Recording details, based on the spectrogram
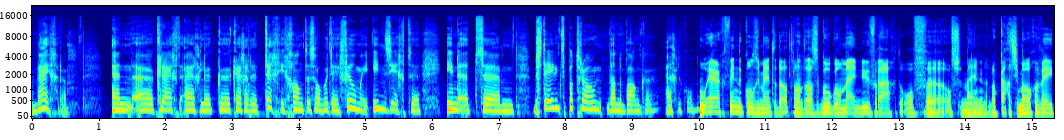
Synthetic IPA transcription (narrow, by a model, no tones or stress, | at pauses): nʋɛjχərə̰ | ɛnkrɛjχtɛ̰jɣənləkkːrɛjɣədətɛχiχɑntɪsɑlˠbməteːfɪːlˠmɪːɹɪnzɪχtəɪnə̰t | bəsteːdɪŋspatroːndɑndəbɑŋkəɛjɣən̩ləkɔ̰ndɦuɛɹχfɪndəkɔnzymɛntədɑtʋɑntɑlˠsɡuːɡəlˠmɛjnyvraːχtɔ̰fɔ̰fsəmɛ̰jnlokaːtsimowχənʋejt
